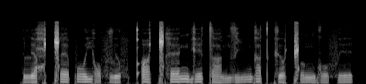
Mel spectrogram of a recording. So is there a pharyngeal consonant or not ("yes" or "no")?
yes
